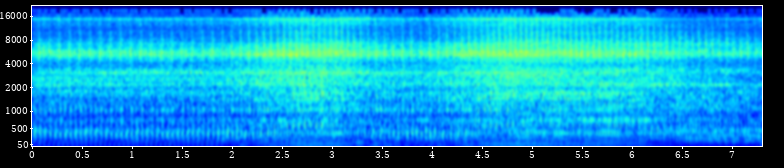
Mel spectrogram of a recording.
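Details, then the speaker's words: Hyundai G4GC engine after the check engine light came on, knock starting while accelerating: fast, fairly even knock about four beats a second; engine runs smoothly without notable vibration. Owner suspects the clutch, unconfirmed; disassembly planned. "И вот начался вот такой вот звук. Бьет сцепление."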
